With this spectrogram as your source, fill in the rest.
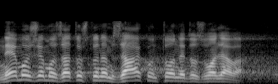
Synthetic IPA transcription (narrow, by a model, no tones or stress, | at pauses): nemo̞ʒemo̞zat̪o̞ʃt̪o̞namzaːko̞nt̪o̞ːne̞d̪o̞zʋo̞ʎaːʋa̰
